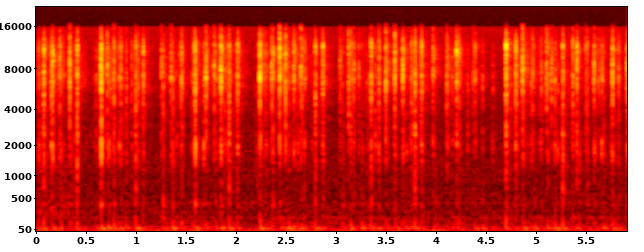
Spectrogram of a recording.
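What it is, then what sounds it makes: Plastic low-profile keyboard being typed on. Fingertips type continuously and quickly on a compact black plastic low-profile scissor-switch keyboard, a Logitech MX Keys Mini. A dense run of short, crisp clicking key taps with bright high edges is heard over a steady low hum.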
